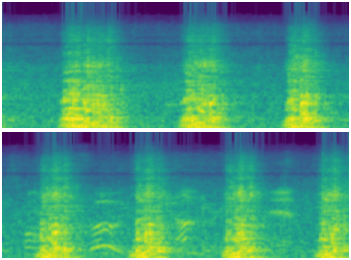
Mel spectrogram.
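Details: Lion at the Cincinnati Zoo, loud, giving a series of short deep grunting bellows, about seven in six seconds, evenly spaced less than a second apart.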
